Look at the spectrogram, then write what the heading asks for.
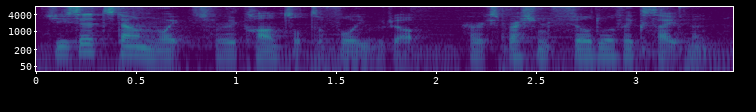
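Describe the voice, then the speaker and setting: A man reads a visual novel aloud in a low, animated voice. He hosts casually, mixing narration with off-the-cuff asides, over game music. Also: very fast. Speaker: let's play host reading a visual novel aloud. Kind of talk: casual dramatic reading with reaction asides. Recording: music behind the voice.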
